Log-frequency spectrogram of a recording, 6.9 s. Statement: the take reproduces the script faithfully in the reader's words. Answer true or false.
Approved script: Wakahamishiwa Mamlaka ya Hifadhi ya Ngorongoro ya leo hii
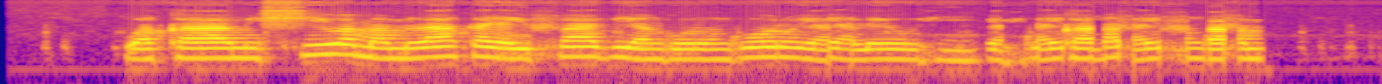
false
